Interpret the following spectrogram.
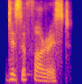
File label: "disafforest", Indian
